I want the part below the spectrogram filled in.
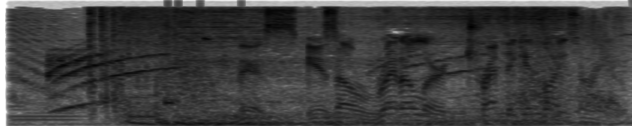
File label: Red Alert Traffic Advisory; 96.5 WDBO-FM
